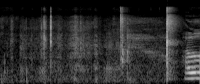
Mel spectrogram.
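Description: Handling noise from a handheld camera being moved and passed between people: a few sharp knocks and taps over low rustling. Near the end a woman laughs.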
